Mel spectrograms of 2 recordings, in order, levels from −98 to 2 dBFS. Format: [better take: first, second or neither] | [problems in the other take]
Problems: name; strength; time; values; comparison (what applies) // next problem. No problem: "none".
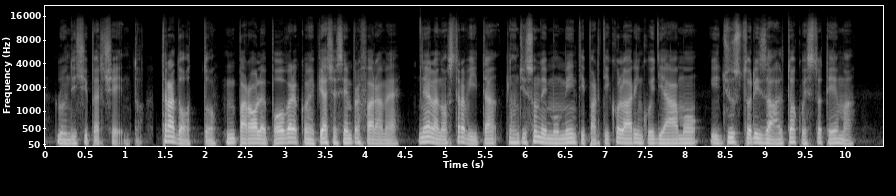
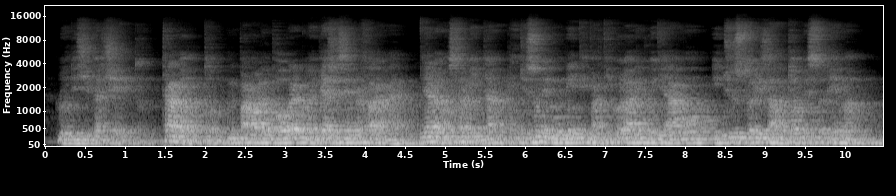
first | off-mic speech; far // room echo; strong; dies away in 1.3 s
